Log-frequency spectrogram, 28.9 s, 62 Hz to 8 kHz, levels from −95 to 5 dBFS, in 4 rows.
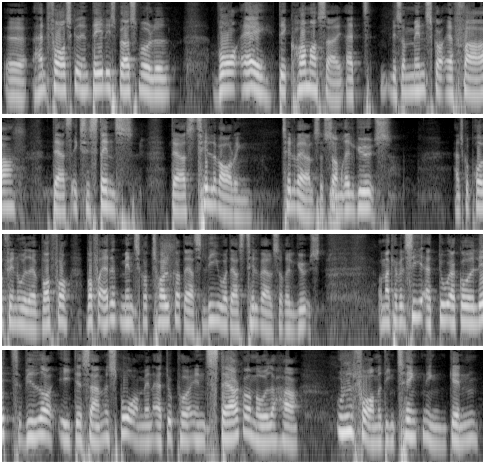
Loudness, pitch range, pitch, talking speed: -19 LUFS, 150-180 Hz, 165 Hz, 135 wpm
